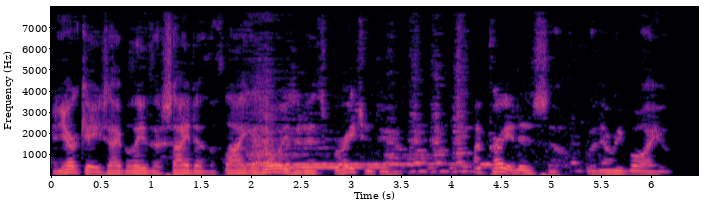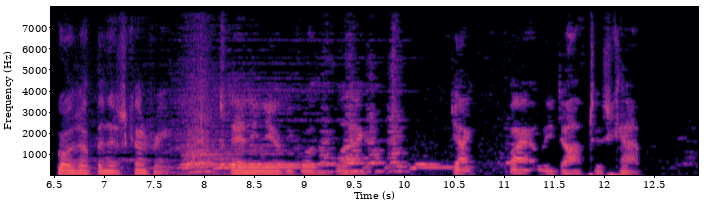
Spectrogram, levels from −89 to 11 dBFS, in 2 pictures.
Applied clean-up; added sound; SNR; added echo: classical method Wiener filter.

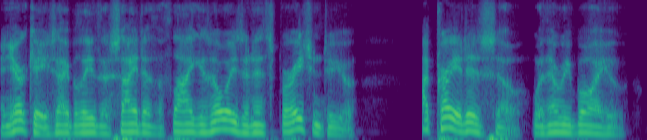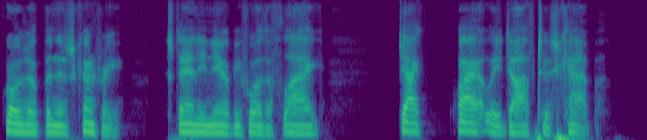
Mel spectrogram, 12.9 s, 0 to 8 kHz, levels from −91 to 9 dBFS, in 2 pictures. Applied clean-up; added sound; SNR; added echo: none; none; none; none.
